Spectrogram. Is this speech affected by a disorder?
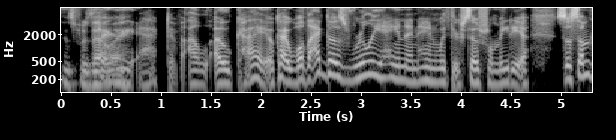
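No.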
